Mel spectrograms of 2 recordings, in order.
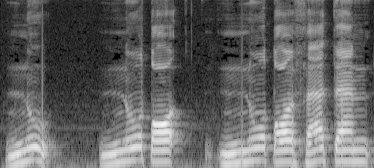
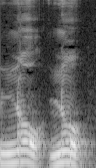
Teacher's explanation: نون مستفه مرققه جاء بعدها طاء مقلقله قلقله صغرى لانها ساكنه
